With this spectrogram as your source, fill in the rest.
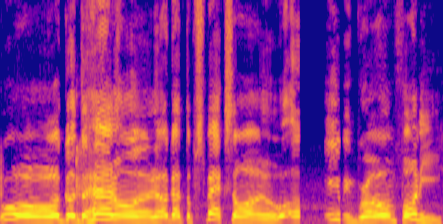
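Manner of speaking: high mock gamer bro. Mocking a gamer streamer.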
